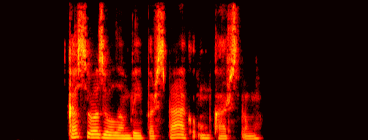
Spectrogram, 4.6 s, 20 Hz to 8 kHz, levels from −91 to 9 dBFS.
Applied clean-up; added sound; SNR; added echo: neural mask model Resemble Enhance denoiser.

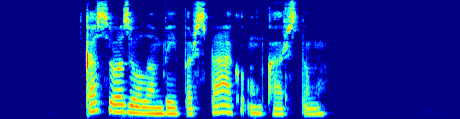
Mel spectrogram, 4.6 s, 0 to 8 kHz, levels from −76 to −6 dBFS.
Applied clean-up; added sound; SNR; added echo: none; none; none; none.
